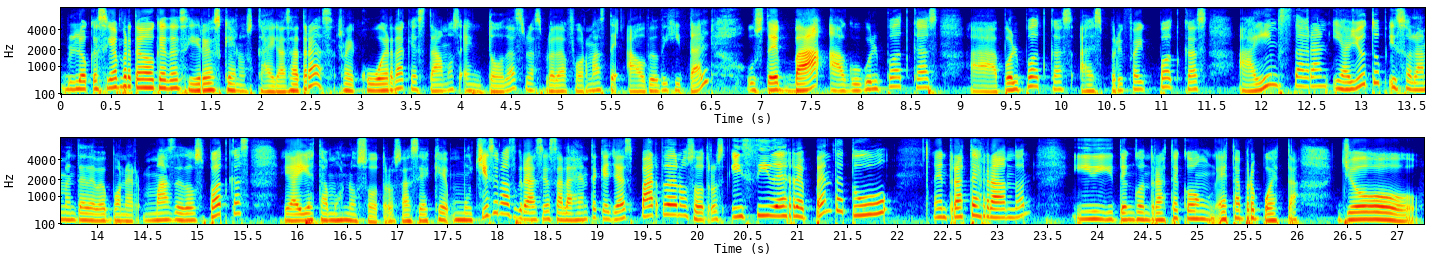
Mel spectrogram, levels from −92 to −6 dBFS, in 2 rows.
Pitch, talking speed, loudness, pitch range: 195 Hz, 170 wpm, -26 LUFS, 170-250 Hz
